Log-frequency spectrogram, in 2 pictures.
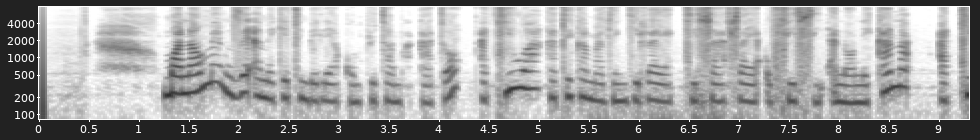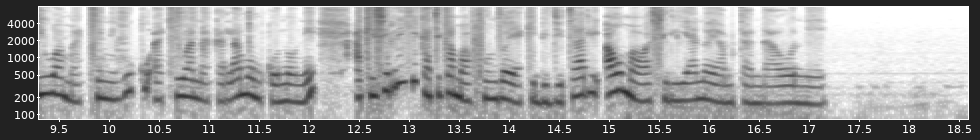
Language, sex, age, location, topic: Swahili, female, 25-35, Nairobi, education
